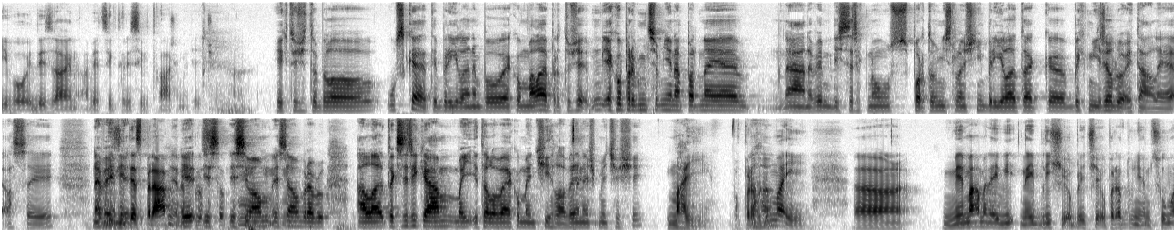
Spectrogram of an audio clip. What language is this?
Czech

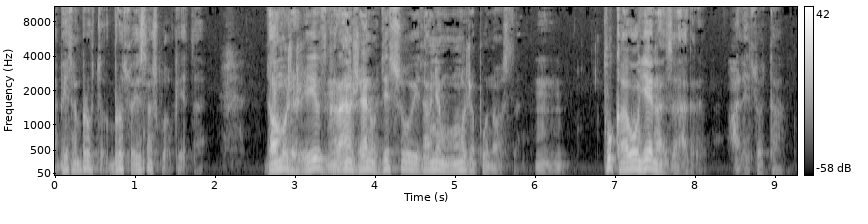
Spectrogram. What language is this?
Croatian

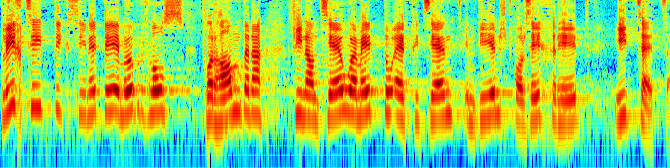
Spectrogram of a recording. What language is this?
Swiss German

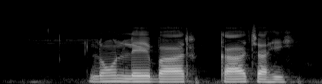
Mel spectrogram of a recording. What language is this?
Chhattisgarhi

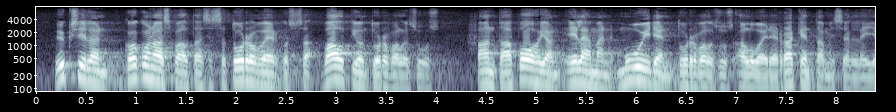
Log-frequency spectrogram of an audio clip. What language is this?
Finnish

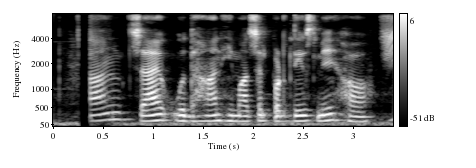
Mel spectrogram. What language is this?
Bhojpuri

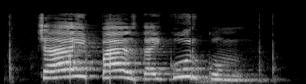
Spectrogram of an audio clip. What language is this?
Santa Ana de Tusi Pasco Quechua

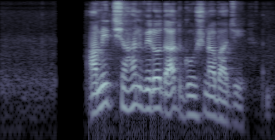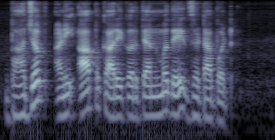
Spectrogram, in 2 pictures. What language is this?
Marathi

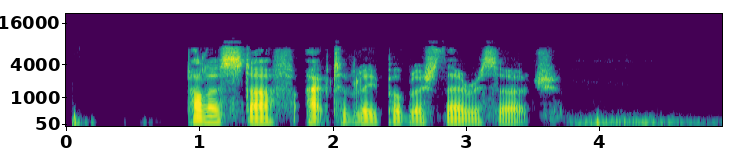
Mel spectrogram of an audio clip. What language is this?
English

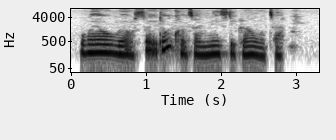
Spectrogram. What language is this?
Nigerian Pidgin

